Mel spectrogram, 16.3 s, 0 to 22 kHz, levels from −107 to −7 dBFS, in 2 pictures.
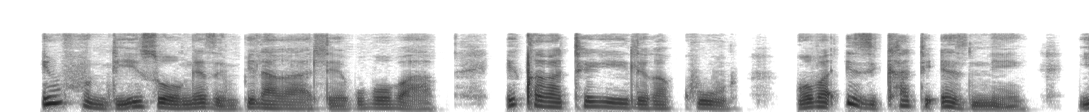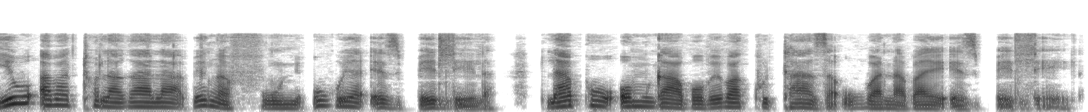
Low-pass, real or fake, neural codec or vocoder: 7.2 kHz; fake; vocoder, 24 kHz, 100 mel bands, Vocos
